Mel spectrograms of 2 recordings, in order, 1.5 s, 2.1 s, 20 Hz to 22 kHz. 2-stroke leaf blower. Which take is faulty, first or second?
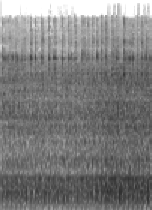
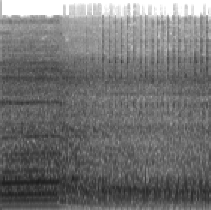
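second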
